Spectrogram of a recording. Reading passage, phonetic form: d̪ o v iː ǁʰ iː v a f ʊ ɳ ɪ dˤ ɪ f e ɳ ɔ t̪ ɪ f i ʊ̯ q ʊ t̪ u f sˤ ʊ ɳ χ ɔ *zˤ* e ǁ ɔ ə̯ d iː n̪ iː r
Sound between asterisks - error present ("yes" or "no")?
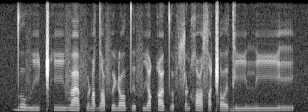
yes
